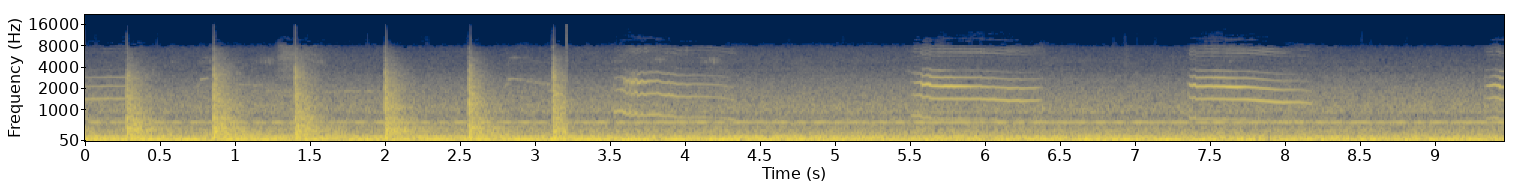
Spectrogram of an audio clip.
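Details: A stray cat fed Kalkan, usually fleeing at the sight of people, cries while eating cautiously; sharp knocks at first give way to four clear, slightly falling meows over low background hum.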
